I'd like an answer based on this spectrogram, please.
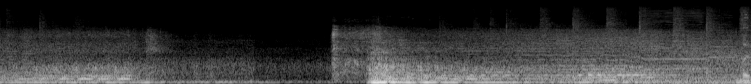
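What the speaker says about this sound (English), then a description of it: "Without Carbyte, you can feel the engine shudder and shut off." A car engine with an auto start-stop system idles with a steady low rumble, drops away to a quieter lull, then surges back louder and rougher partway through before settling into a continuous running drone.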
